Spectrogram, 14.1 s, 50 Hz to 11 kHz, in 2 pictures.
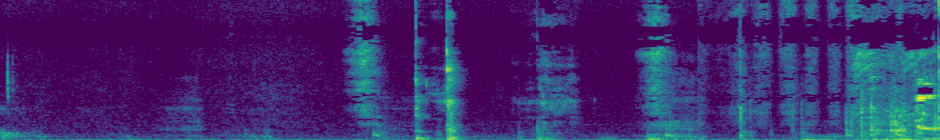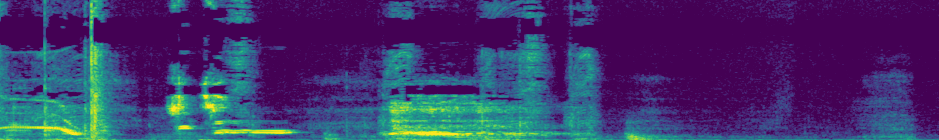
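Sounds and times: hand rubbing plastic toy: 4.9s - 7.9s.

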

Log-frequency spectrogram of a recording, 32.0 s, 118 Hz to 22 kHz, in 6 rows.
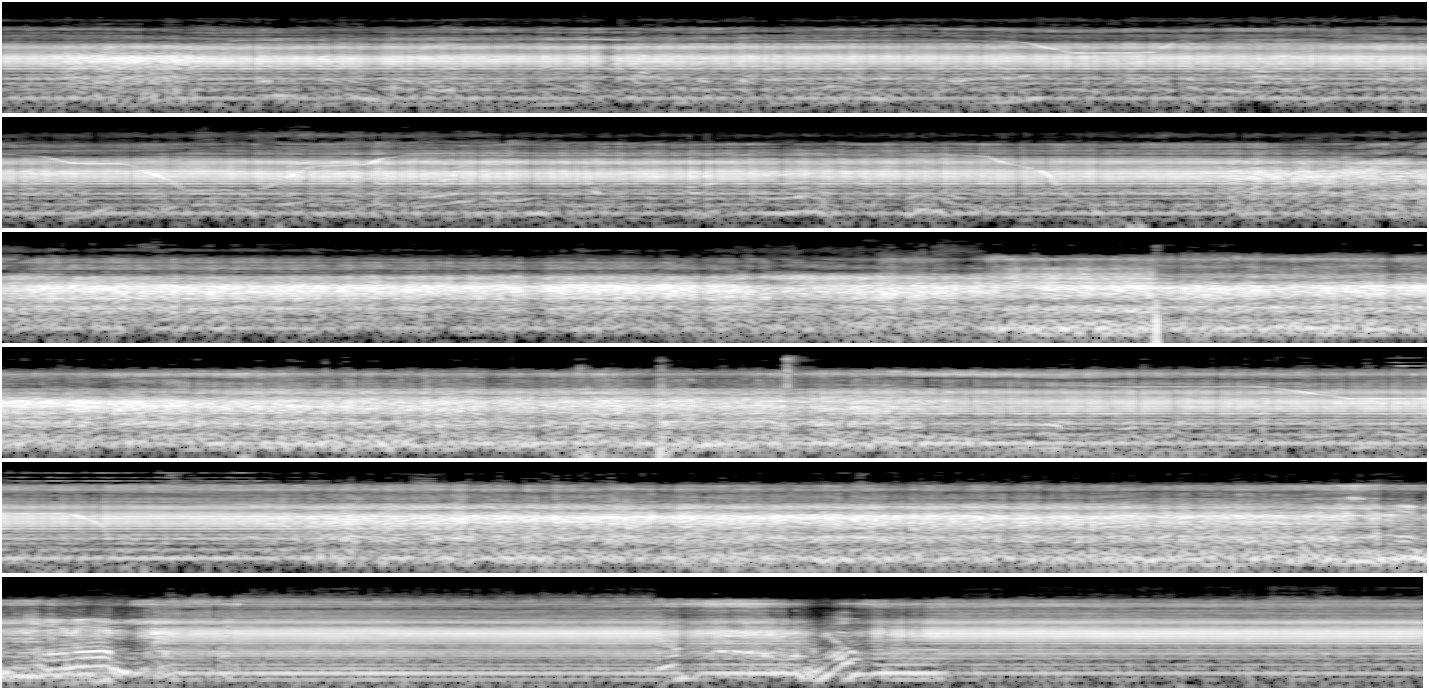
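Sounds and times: radio static hiss: 0.0s - 32.0s
whistling tones: 5.3s - 6.0s, 20.2s - 21.2s.

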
